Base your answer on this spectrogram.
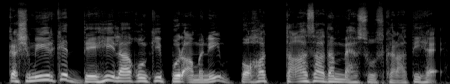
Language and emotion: Urdu, happy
